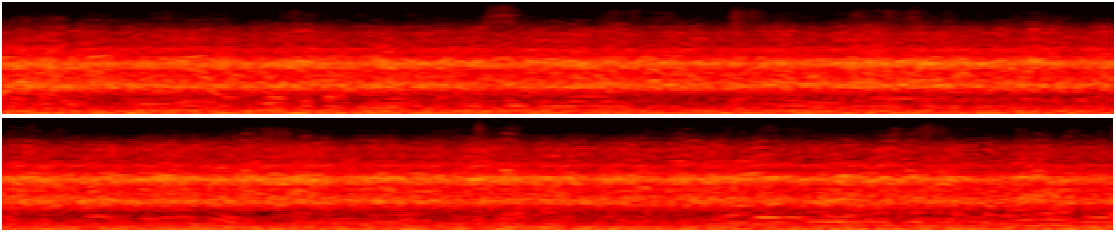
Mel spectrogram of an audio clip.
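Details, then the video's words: A large flock of snow geese at Sauvie Island, Oregon, calls nonstop: a dense wall of overlapping nasal, high-pitched honks with no break. "Snow geese"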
